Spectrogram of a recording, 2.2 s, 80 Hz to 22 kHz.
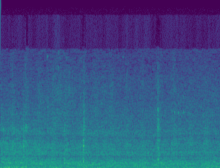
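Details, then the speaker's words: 1936 Buick Special Series 40, 233 cubic inch 93 HP engine with 3-speed manual, running on ethanol fuel: under acceleration it runs smoothly with a faint light clicking that grows louder on throttle, source not identified. "if you get on it you'll hear the clicking a little bit louder but it runs pretty good"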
